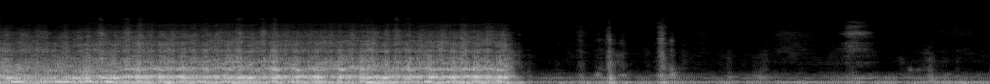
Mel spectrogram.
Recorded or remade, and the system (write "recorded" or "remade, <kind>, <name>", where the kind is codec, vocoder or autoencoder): remade, vocoder, Vocos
